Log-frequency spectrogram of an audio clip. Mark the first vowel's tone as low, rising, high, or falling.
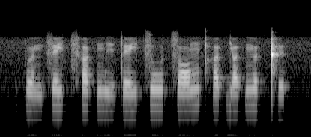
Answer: low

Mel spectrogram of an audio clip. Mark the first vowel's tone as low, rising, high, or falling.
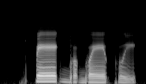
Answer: high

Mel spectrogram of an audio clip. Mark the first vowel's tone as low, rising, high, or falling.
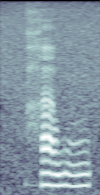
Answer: high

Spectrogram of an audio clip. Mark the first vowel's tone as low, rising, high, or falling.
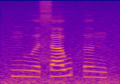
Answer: low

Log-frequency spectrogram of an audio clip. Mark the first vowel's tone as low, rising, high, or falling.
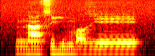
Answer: high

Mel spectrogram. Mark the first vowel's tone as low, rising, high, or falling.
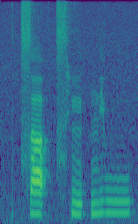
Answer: low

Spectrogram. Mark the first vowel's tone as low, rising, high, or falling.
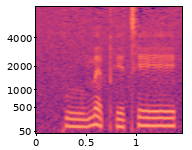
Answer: low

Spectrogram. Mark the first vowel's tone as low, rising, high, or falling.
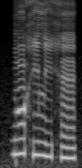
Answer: high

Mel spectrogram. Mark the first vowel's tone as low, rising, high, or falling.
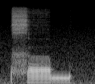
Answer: low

